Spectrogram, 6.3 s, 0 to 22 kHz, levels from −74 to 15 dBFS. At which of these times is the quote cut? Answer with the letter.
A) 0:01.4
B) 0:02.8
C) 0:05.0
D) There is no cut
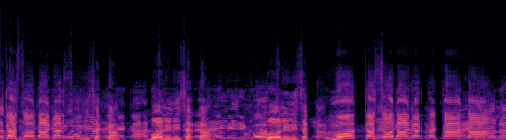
D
